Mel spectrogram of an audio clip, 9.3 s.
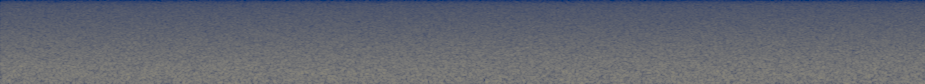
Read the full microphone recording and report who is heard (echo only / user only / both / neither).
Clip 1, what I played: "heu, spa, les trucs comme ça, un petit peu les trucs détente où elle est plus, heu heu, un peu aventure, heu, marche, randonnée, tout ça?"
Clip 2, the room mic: neither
